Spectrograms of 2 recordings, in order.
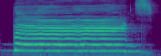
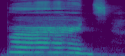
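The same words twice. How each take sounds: First: The word is said very loudly. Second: The word is said very quietly.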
